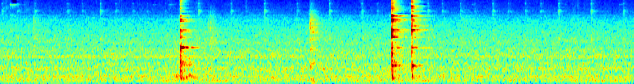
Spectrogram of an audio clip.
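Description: Metal spoons clinking against a ceramic bowl while stirring a thick cream cheese and shredded cheese mixture. There is one clink about two seconds in, a faint one a second later, and a quick pair near the fourth second, each ringing briefly.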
